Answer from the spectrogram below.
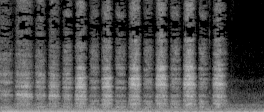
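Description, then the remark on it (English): A voice imitates a dog panting: about ten quick, breathy huffs in a steady rhythm, fairly loud, ending abruptly, with a low hum underneath. “panting friggin' dog that I care so much about over there, just in the other room.”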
